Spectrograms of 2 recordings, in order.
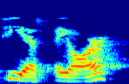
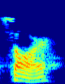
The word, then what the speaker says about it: czar: in in english though what they said the way they said it was more like tsar but the point is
